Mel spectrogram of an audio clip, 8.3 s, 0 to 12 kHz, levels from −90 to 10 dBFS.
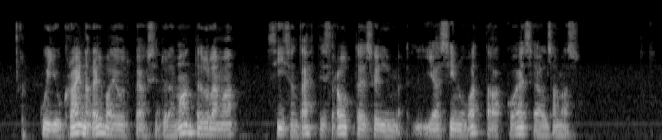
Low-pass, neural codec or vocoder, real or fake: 7.2 kHz; none; real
